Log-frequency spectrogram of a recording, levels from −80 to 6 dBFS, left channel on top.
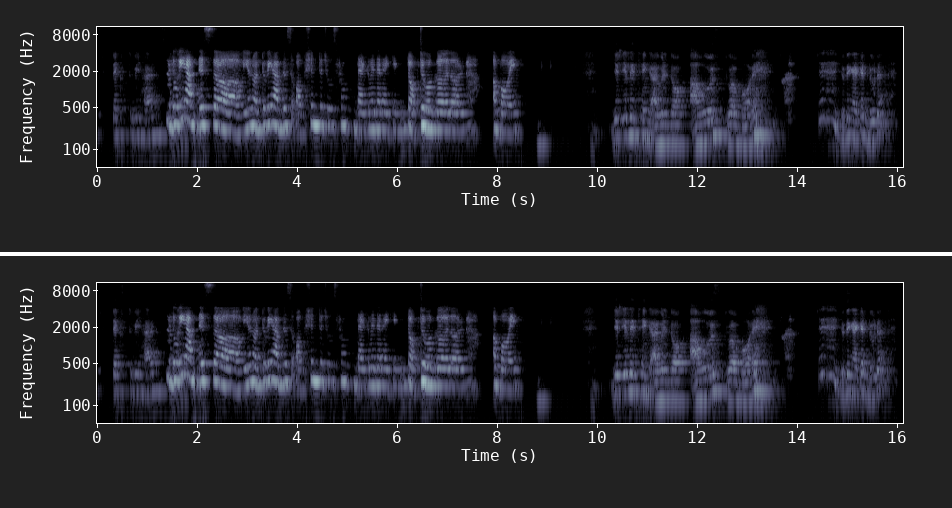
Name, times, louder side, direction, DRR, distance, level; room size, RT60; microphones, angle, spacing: voice 1, 0.0-1.7 8.8-9.0 9.7-10.0 10.3-13.6 14.4-16.0, right 2 dB, 15° right, 0.8 m, -43 dB
voice 2, 1.4-7.6 7.9-8.5 13.7-14.0, left 2 dB, 25° left, 0.8 m, -33 dB
2.7 x 2.0 x 2.8 m
head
